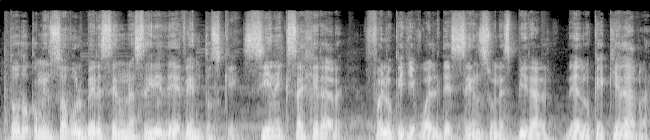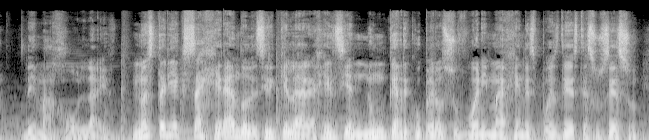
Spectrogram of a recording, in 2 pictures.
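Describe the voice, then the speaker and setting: A man's voice: medium pitch, lively intonation, a little fast, few pauses, darkish tone. A man delivering scripted video commentary in an emphatic, explanatory way. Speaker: video essay host. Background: background music.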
